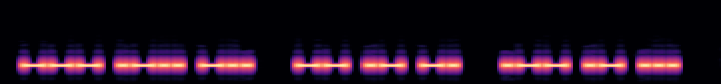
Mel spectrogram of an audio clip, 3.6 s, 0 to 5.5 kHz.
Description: Morse code, heard as a keyed tone, about 34 wpm, 600 Hz. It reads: OLD MAN WAS
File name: the old man and the sea / the old man and the sea 1 35wpm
